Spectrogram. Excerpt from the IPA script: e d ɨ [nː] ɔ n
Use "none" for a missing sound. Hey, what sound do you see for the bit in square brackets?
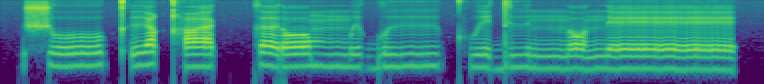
nː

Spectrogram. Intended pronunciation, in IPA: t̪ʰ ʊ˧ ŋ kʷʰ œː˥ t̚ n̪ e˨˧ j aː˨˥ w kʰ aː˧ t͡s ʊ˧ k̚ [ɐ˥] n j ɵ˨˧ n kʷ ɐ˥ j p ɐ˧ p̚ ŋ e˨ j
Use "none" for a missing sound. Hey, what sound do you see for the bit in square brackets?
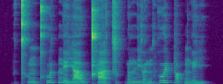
ɐ˨˥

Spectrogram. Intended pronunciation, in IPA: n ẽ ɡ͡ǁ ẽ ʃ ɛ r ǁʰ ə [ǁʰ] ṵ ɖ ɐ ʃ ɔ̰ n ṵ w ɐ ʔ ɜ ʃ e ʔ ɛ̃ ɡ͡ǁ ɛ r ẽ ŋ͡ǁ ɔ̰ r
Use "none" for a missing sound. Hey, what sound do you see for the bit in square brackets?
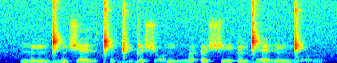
ɡ͡ǁ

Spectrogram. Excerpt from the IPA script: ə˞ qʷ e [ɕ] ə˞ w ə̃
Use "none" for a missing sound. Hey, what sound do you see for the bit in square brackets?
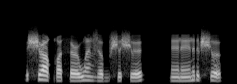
θ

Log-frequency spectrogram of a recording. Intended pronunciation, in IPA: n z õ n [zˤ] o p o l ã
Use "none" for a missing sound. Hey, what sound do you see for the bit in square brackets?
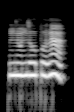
z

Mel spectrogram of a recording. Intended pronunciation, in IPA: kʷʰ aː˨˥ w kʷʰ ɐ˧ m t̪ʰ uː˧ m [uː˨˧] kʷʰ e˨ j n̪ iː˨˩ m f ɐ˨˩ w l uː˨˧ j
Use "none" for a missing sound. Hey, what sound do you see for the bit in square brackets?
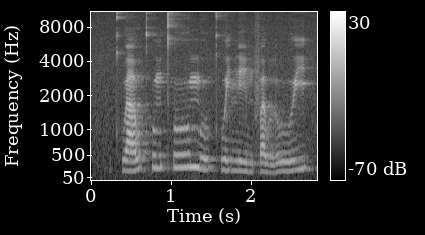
uː˨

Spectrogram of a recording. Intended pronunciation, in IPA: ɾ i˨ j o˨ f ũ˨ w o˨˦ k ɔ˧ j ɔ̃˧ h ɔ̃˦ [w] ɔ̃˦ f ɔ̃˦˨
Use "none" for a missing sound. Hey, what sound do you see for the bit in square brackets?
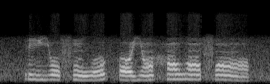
w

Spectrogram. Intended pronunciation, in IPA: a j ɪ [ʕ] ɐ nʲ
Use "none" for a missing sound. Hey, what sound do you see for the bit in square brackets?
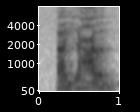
ʕ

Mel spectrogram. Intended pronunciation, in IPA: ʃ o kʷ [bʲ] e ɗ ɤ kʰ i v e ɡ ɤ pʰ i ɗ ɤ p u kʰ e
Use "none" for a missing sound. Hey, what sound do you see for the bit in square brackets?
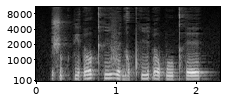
pʲ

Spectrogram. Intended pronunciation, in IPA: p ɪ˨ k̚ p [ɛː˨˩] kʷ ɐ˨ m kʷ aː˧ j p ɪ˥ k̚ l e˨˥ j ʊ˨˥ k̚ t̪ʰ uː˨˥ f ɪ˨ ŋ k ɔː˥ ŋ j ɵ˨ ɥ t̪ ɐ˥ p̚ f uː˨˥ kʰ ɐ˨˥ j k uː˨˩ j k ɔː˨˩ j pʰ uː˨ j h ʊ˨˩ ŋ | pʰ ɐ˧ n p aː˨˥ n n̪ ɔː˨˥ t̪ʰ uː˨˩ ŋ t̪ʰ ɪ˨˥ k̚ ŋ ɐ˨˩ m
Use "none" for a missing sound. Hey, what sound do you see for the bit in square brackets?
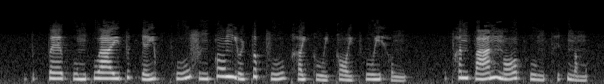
ɛː˧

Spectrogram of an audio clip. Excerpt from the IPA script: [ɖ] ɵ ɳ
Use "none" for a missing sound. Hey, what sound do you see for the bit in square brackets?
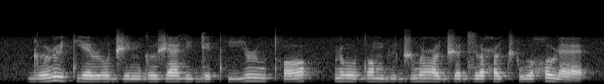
ɖ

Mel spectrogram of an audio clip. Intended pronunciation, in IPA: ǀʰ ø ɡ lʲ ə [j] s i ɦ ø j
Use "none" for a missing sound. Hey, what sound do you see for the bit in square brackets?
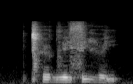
j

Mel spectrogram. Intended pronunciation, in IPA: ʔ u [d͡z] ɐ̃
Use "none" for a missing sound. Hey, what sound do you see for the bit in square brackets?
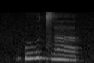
d͡z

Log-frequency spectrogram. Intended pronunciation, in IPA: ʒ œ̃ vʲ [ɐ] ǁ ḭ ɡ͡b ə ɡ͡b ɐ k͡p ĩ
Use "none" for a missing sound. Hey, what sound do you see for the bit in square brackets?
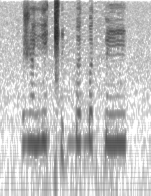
ɐ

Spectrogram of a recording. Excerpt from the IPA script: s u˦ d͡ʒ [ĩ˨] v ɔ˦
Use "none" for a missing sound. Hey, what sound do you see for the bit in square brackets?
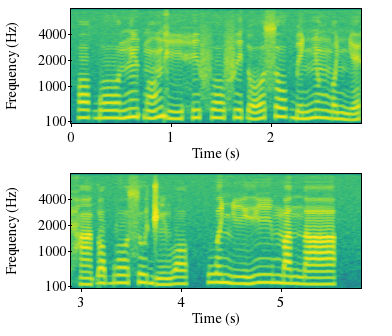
ĩ˧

